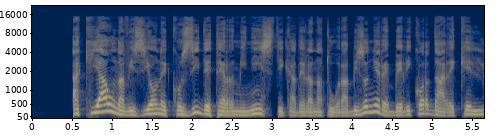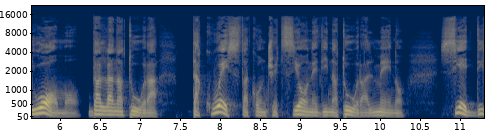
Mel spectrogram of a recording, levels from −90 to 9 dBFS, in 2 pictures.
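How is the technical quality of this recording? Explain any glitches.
Nothing in the recording stood out as a technical problem on listening.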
